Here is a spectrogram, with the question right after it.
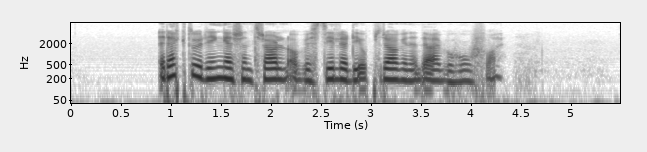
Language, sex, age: Norwegian, female, 28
